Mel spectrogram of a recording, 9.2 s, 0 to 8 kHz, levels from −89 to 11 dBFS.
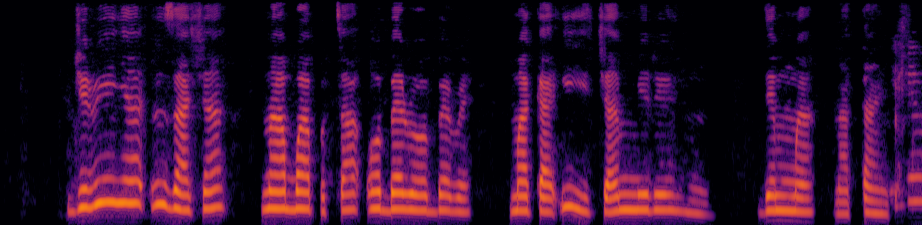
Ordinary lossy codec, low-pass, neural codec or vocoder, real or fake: none; none; none; real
